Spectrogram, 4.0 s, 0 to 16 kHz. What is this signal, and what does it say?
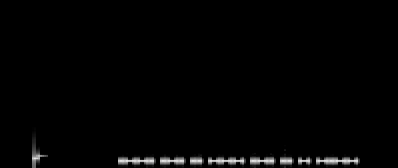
Morse code, heard as a keyed tone, about 38 wpm, 700 Hz. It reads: PRIORITY
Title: Sentences from Top 1600 Words - New Word Drill - 40wpm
